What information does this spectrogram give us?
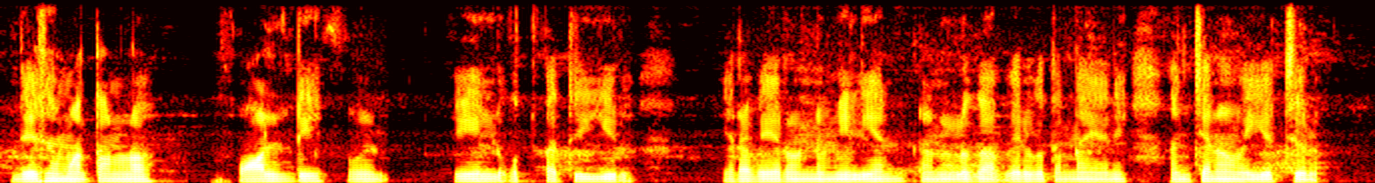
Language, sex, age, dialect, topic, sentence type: Telugu, male, 18-24, Utterandhra, agriculture, statement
